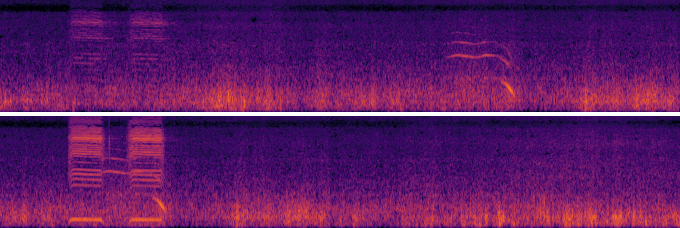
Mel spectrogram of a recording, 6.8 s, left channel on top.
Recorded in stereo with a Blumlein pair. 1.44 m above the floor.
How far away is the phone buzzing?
About 0.6 m.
